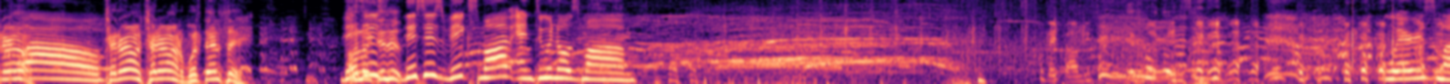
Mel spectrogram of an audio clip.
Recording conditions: live audience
